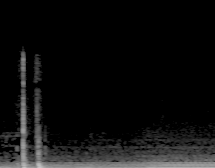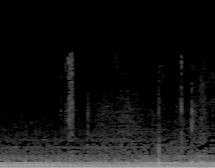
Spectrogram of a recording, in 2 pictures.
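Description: Two sharp clicks, then a small Suzuki car's engine running with a low rumble heard from inside the cabin, growing louder from about two seconds in.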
